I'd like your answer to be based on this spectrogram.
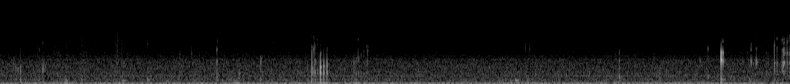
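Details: Stomach sounds recorded while sleeping on an empty stomach (ASMR): low, soft gurgling rumbles with a few brief louder gurgles over steady background hiss; ordinary hunger bowel sounds.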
